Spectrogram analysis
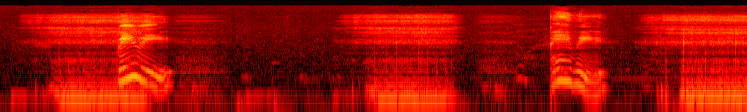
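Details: A husband's heavy snoring on Christmas morning, though he doesn't think he snores loudly: loud, rough, rattling snores on each breath in, with quieter pauses and a few vocal sounds between.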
